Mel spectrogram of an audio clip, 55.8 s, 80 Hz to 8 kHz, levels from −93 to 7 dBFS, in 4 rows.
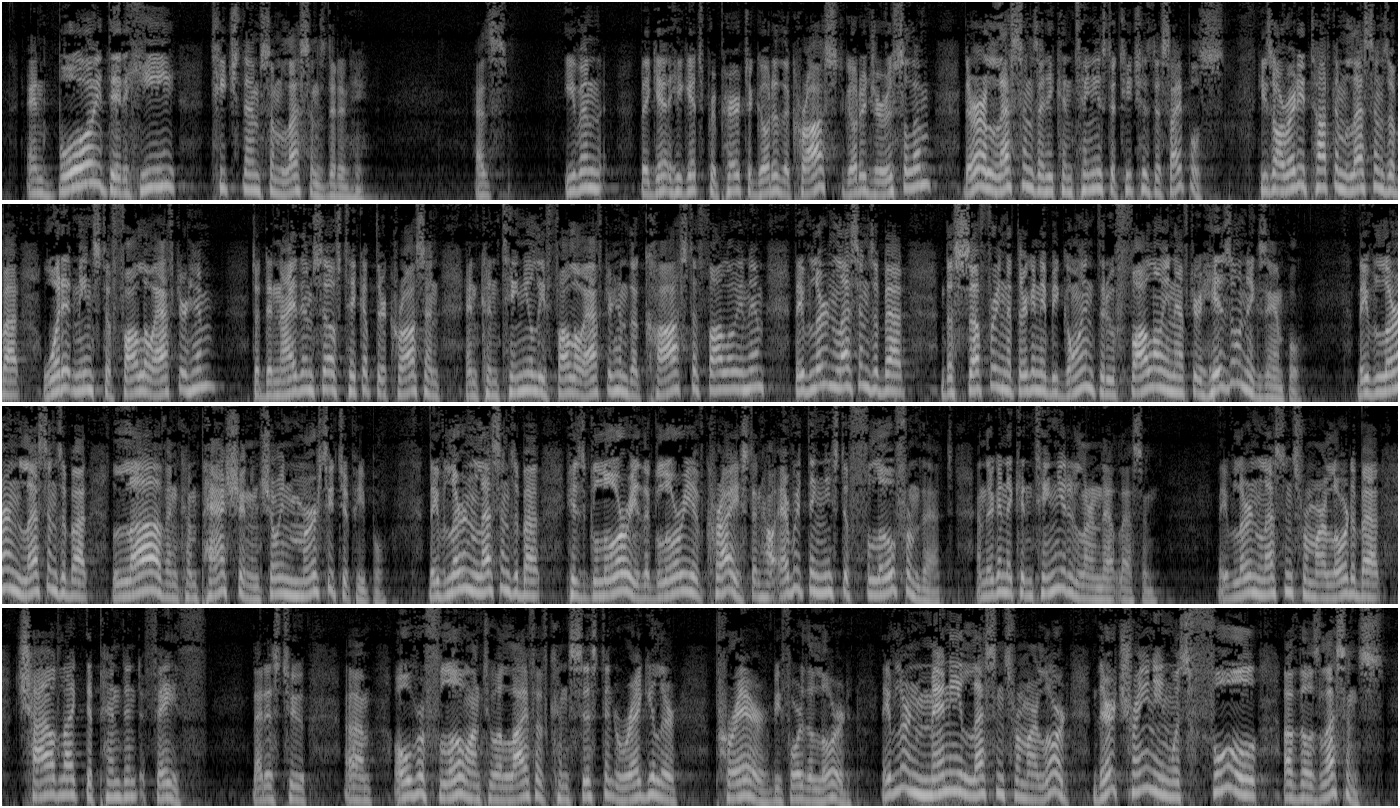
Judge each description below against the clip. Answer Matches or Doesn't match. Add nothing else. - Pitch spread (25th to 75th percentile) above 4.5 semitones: Matches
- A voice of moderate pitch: Matches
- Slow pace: Doesn't match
